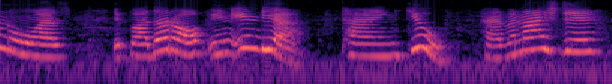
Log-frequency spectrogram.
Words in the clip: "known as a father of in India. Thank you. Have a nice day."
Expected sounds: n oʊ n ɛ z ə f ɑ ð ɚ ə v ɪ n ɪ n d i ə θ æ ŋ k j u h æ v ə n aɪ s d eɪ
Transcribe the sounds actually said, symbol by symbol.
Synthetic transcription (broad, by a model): n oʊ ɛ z ə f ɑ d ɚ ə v ɪ n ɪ n d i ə t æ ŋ k j u h æ v ə n aɪ s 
